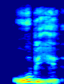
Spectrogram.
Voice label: "jian", Chinese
